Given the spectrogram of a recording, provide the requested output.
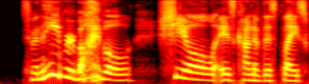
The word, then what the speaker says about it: Sheol: In the Hebrew Bible, you have Sheol, which I'm probably pronouncing that wrong, so I apologize. Do you know what? I should look it up instead of just getting it wrong. Okay. Pretty much everybody seems to be saying she-ole.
